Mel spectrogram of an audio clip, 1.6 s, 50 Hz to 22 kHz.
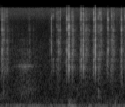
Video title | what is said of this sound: May 2016 Mystery Tackle Box Unboxing! | if I shake it there's no Rattlers inside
